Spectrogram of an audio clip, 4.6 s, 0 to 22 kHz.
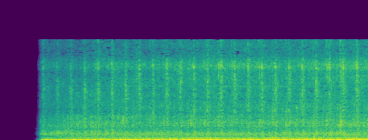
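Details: Hemi V8 with only 37K miles at idle, with a fast regular tick of about three per second over a deep rumble; tick with possible bottom-end knock, cause not confirmed.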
